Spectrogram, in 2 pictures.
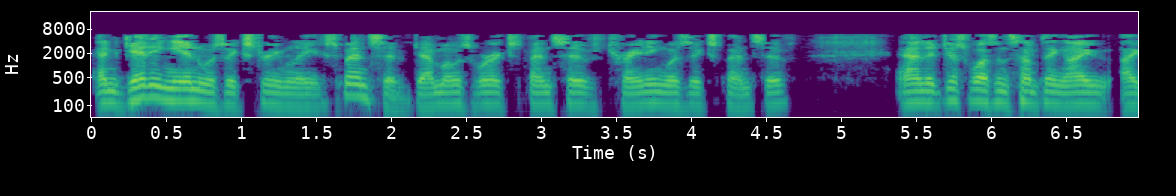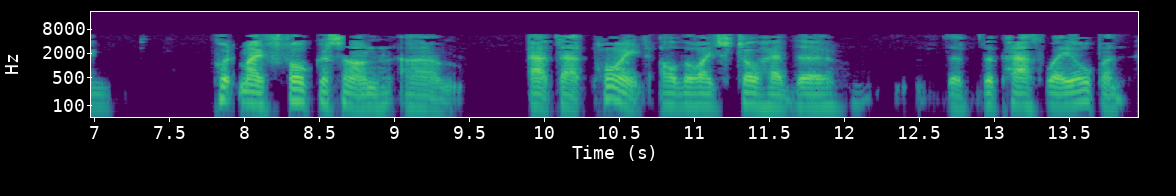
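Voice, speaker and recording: A man being interviewed as a voice actor, talking in a relaxed, conversational way with dry humor. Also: fairly low pitch, normal speed, husky, no echo. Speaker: voice actor guest. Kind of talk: casual interview chat. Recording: muffled lo-fi audio.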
